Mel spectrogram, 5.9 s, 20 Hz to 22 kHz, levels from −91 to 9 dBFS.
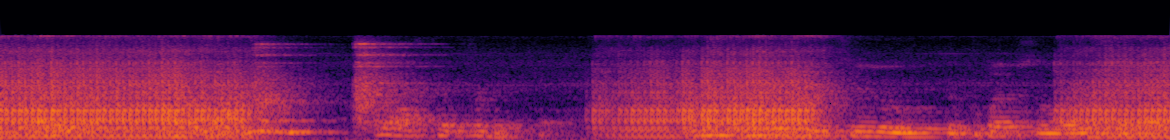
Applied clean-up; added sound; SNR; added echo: none; Tools; -3 dB; reverberation time 0.9 s.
